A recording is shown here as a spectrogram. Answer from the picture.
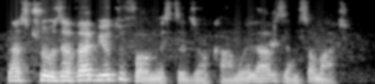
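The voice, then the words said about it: Put-on German accent. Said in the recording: “So we're back to German accent again. ... So my German is based on that.”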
